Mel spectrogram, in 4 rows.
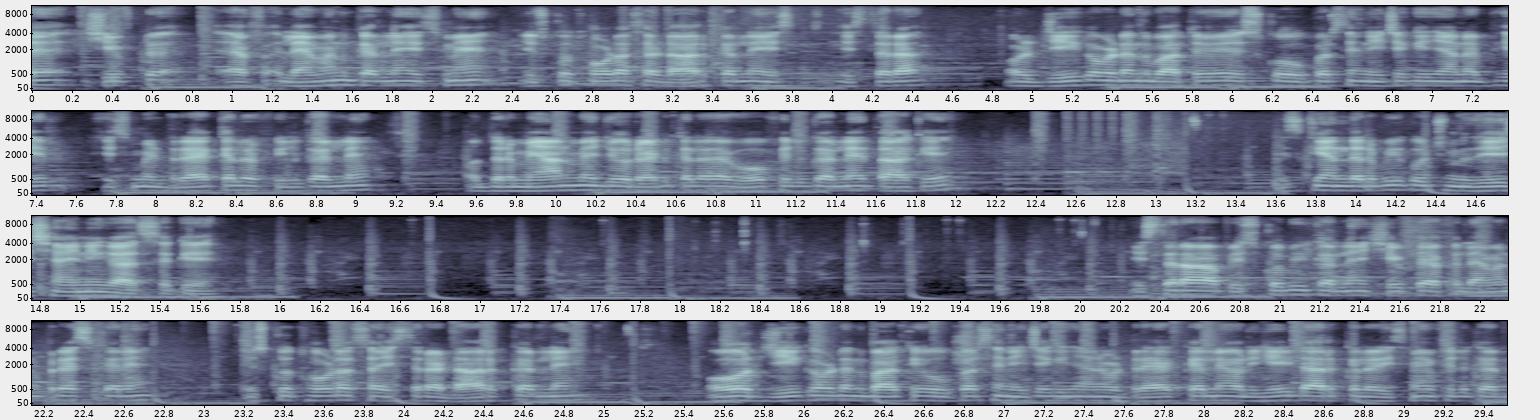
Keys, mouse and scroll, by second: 1.1 shift+F11, 2.7 click, 5.0 g, 5.5 click, 18.4 ctrl+space, 19.3 click, 20.2 F2, 20.4 click, 21.8 shift+F11, 23.1 click, 25.5 g, 25.9 click.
